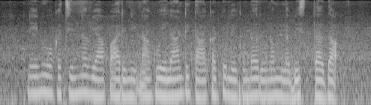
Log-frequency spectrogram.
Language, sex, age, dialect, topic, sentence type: Telugu, female, 25-30, Telangana, banking, question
